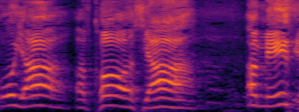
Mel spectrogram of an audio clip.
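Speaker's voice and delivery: loud, drawn-out, clumsy put-on Scandinavian accent. Showing how Americans do Scandinavian accents: bad American Scandinavian accent. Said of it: "I don't think Americans are even good at accents".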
